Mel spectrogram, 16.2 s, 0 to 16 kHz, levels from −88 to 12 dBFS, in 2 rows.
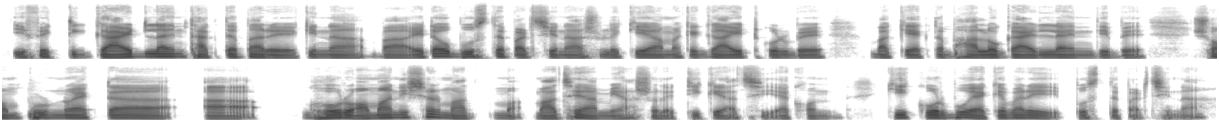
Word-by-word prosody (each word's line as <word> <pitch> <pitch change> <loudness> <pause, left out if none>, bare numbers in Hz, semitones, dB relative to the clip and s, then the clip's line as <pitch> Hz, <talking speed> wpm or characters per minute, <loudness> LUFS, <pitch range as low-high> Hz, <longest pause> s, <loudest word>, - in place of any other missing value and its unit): effective 110 -1 -3
guideline 120 +4 +5
থাকতে 105 +2 +1
পারে 100 -3 +4 0.2
কিনা 100 -2 -1 0.3
বা 95 -1 0 0.2
এটাও 130 +5 +5
বুঝতে 115 +1 +2
পারছি 95 -1 0
না। - - -1
আসলে 100 -1 -5
কে 105 - 0
আমাকে 100 0 -3
গাইড 100 +1 +3
করবে 95 -1 0 0.4
বা 100 - +1
কে - - 0
একটা 105 - -5
ভালো 100 -1 +4
guideline 95 0 +2
দিবে। 95 0 -2 0.5
সম্পূর্ণ 115 +1 0 0.2
একটা 115 0 0 0.6
আ - - +3 0.7
ঘোর 115 +4 +6
অমানিশার 130 +5 +2
মাধ 100 -2 0 0.2
মা 95 - -3 0.2
মাঝে 95 +6 +1
আমি 95 -1 -5
আসলে - - -4
টিকে - - -4
আছি। - - -4 0.2
এখন 95 - -9 0.5
কি 125 - +2
করব 120 -1 +4 0.2
একেবারেই 120 0 +1 0.2
বুঝতে - - -5
পারছি - - -5
না। - - -9
105 Hz, 150 wpm, -23 LUFS, 100-115 Hz, 0.7 s, ঘোর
